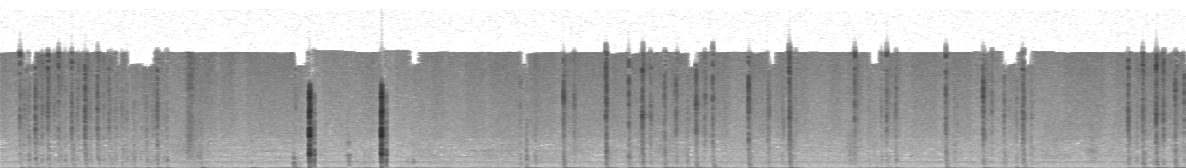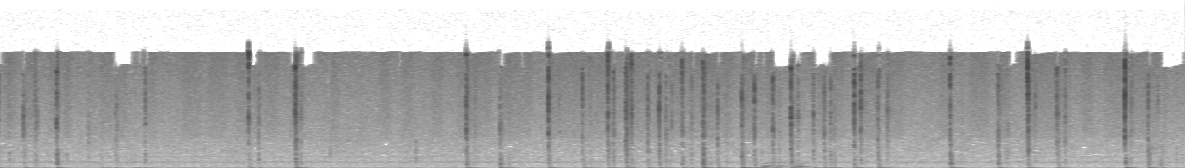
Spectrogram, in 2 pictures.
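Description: Typing on a computer keyboard: a long run of light key clicks, with two sharper, much louder clicks about four and five seconds in.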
